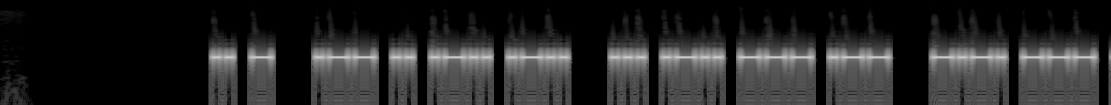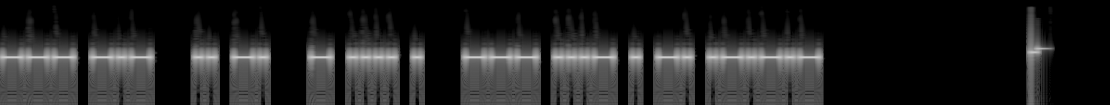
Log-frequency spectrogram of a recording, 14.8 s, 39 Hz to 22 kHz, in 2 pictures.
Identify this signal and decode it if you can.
Morse code, heard as a keyed tone, about 28 wpm, 700 Hz. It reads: IT WILL SLOW COOK IN THE OVEN.
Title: Sentences from Top 1000 Words - Review Part 4 - 28wpm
